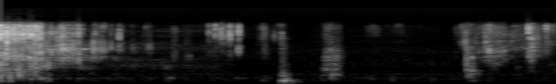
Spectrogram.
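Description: Cards tap down onto a stack.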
